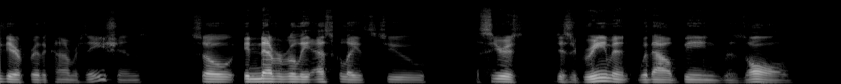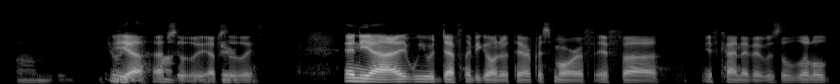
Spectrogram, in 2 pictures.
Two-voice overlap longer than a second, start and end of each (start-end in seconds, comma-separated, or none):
9.5-11.0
